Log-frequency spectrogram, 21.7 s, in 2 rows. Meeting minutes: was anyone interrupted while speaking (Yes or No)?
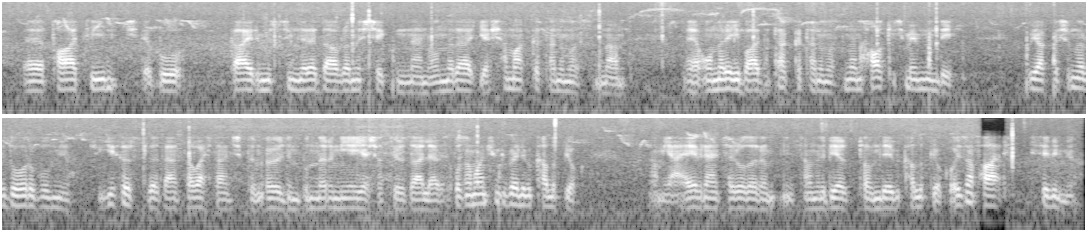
No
